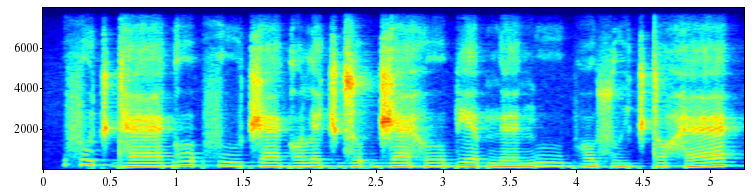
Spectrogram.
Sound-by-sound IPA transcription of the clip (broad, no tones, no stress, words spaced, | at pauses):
fot͡ʃ dʱæːɡoːʔ fuːt͡ʃæːɡɔ lɛt͡ʃd͡zoʔ d͡ʒæhoː pʲɛːpŋɛː ŋuːbʱɔsʷiːt͡ʃtɔ hæ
